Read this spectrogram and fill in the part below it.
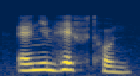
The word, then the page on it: eini im Heft hàn: Bas-Rhin; Herrlisheim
